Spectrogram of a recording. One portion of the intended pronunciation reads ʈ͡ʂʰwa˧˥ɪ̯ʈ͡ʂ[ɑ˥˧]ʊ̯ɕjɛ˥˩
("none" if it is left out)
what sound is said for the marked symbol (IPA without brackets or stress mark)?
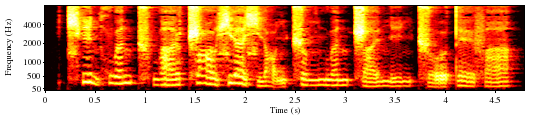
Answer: ɑ˥˧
